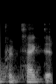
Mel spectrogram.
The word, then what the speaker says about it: protected: in sexual or racial harassment。不要读成 harassment，OK，harassment，but were protected，不用读成 but were protected，我们直接就说。But were protected，这个 t 做出口型，不用发这个音。But were protected by their unions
